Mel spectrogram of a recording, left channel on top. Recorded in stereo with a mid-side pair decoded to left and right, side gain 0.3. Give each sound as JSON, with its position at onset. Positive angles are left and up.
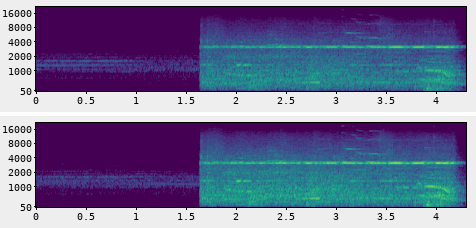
{"t": 1.6, "sound": "an alarm", "azimuth_deg": -60, "distance_m": 2.0}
